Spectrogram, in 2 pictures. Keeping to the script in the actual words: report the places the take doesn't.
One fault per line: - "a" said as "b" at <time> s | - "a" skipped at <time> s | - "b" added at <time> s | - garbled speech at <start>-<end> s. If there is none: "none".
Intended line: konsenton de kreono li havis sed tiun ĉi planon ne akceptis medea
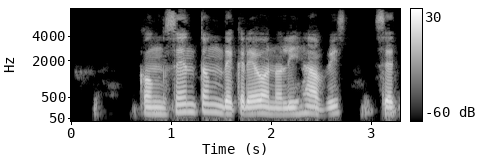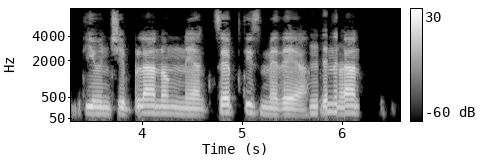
- garbled speech at 5.7-6.2 s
